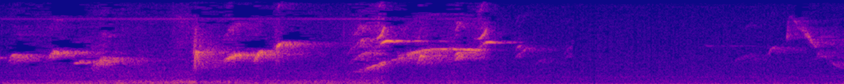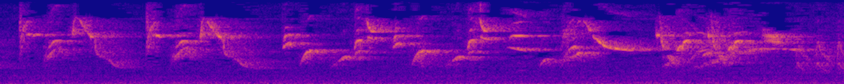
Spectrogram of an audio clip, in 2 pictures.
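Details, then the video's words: Song of a hooded siskin: an opening burst of high twittering slurs over a low rumble, a short pause, then a longer stretch of rapid, bright, looping notes delivered in quick succession. "PINTASSILGO (DE GRAVATA)"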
